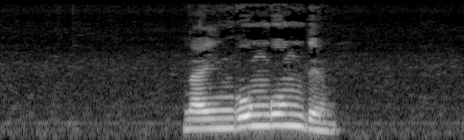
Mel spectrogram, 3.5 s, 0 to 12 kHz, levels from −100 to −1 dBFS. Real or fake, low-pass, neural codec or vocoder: real; 10.8 kHz; none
